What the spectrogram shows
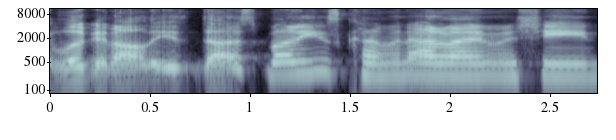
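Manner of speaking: high, tearful, weepy crying voice. Retelling showing dust bunnies from the machine to William: imitating own past crying. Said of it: "like, crying".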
